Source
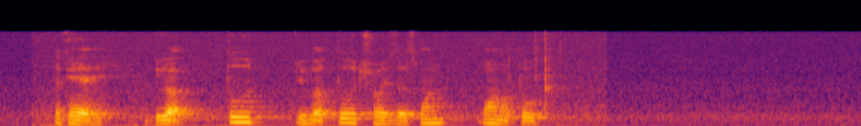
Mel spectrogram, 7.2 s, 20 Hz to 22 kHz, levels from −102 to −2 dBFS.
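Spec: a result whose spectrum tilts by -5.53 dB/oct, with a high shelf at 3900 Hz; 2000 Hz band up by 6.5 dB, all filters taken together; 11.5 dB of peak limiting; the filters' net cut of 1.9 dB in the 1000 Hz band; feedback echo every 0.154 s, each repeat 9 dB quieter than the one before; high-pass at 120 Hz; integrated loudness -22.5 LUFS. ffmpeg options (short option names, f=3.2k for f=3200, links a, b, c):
-af "highpass=120,equalizer=f=1k:t=o:g=-5,equalizer=f=2k:t=o:g=8,highshelf=f=3.9k:g=6,alimiter=limit=-15dB:level=0:latency=1,aecho=1:1:154|308|462|616:0.355|0.124|0.0435|0.0152,volume=4.5dB"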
